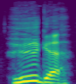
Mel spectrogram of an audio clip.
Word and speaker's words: hygge: h y g g e I'm the worst pronouncer just sound it out h y g g yeah higgy yeah like higgy higgy right or like haga no the Danes call it are you ready Huga H exactly Huga Huga and what exactly and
